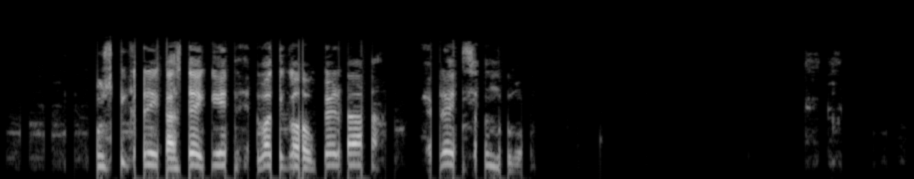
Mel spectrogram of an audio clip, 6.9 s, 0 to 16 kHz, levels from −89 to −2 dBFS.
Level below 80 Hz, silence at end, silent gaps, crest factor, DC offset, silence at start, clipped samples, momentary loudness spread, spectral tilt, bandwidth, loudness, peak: -66 dBFS; 2.95 s; 1.88-1.92 s, 2.90-2.96 s, 3.05-3.13 s; 24 dB; under 0.1%; 0.75 s; under 0.1%; 18 LU; -3 dB/octave; 7.6 kHz; -27 LUFS; -6 dBFS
